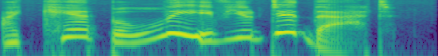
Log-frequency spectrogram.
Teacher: The stress was on did, the pitch was high.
